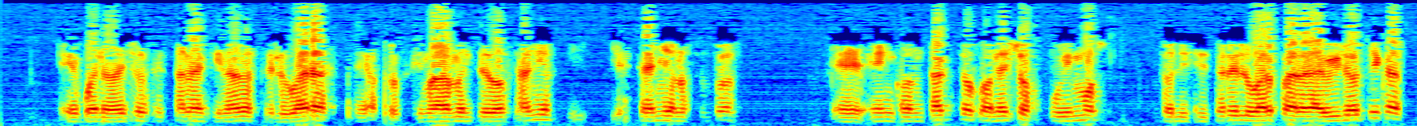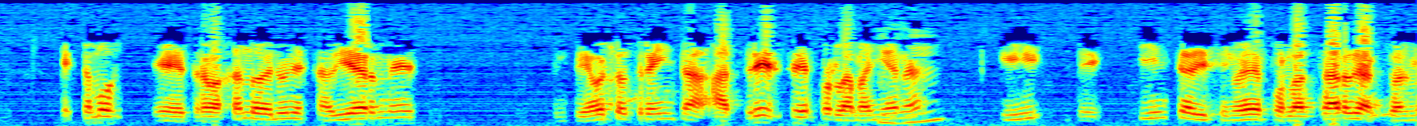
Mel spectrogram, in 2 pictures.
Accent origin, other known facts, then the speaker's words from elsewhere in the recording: Cushamen, Chubut, Argentina; Hace 3 años que yo vuelvo a mi pueblo, a Cusamen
